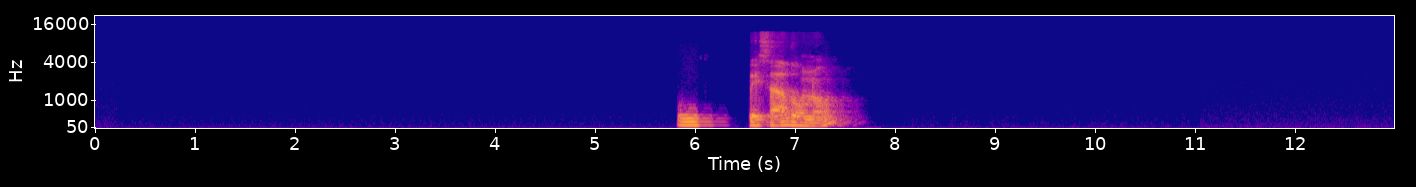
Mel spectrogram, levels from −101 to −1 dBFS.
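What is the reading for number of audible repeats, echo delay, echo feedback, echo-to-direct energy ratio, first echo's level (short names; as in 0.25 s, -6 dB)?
2, 0.151 s, 22%, -21.0 dB, -21.0 dB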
